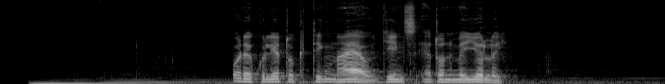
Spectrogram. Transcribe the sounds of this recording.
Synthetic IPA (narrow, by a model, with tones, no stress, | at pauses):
o˦de˨ku˨le˦to˨ki̥˨ti˦ŋna˦ja˨wd͡ʒi˦nsɛ˨tɔ˦nme˦jo˦lo˨j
